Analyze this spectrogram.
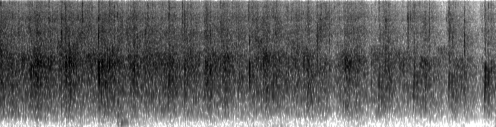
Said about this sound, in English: Let's give a Lord a clap.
